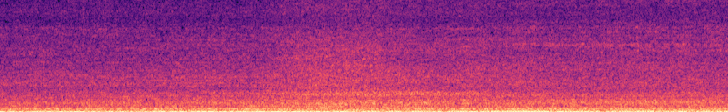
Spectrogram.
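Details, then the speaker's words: A steady low drone sits under road rumble while cruising around town on rough city streets; the car hums while driving, cause unknown. "Слышите, как машина гудит? Это я вот так еду."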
